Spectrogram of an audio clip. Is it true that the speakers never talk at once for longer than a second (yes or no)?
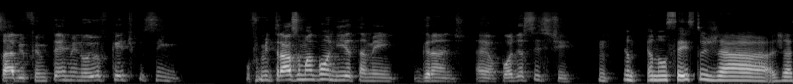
yes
